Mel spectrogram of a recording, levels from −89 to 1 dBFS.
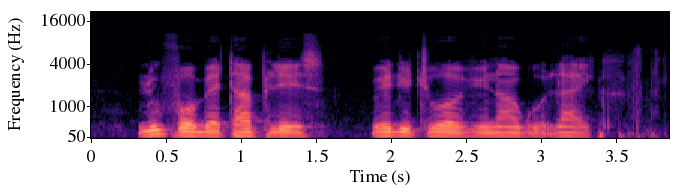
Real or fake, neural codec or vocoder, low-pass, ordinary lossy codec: real; none; 10.8 kHz; none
